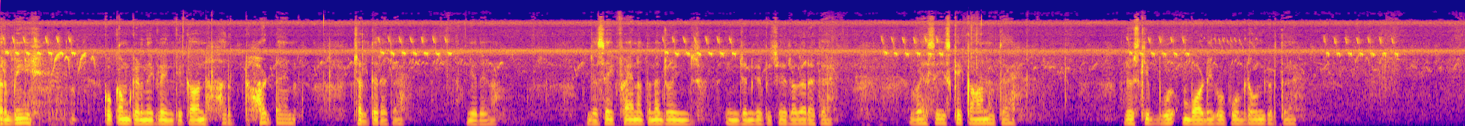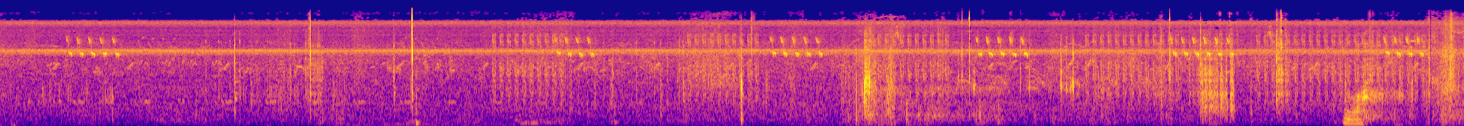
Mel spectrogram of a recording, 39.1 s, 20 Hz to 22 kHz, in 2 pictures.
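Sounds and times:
high insect drone: 0.0 - 39.0
rapid high chirping: 26.1 - 27.6
sharp clicks: 26.1 - 30.2, 31.2 - 38.7.

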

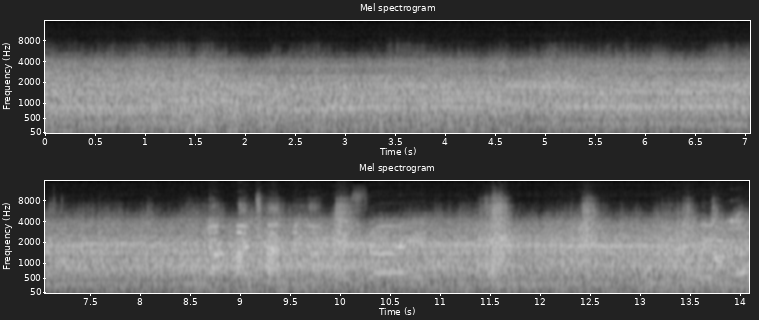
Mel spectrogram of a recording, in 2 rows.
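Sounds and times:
van engine and tyre drone: 0.0 - 14.0.

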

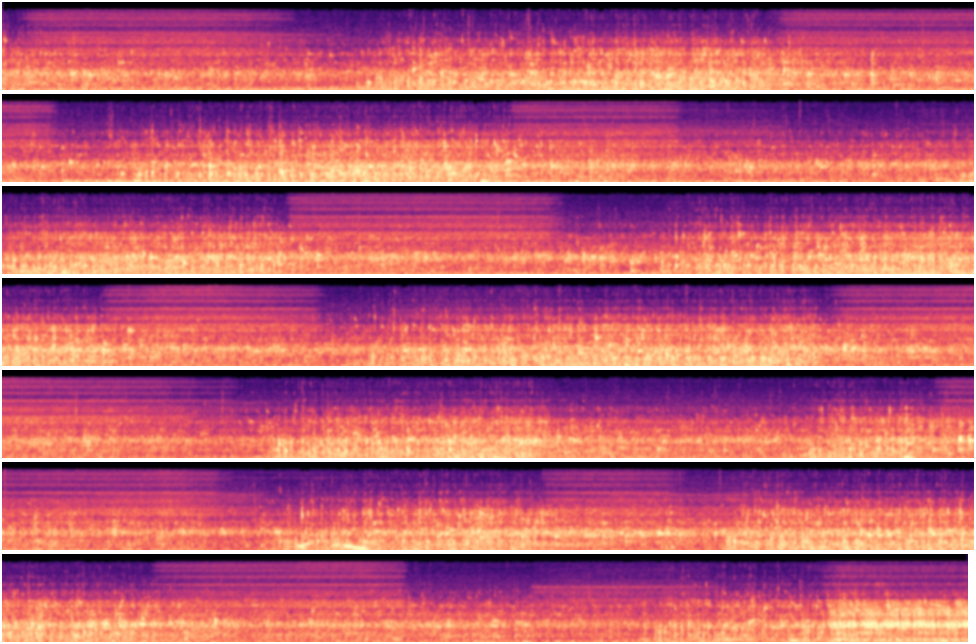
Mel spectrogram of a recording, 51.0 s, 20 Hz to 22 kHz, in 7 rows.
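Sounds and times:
regulator hissing inhale: 0.1 - 2.4, 5.8 - 7.9, 11.1 - 13.3, 16.7 - 19.0, 22.6 - 24.4, 28.1 - 31.0, 36.2 - 38.5, 40.5 - 42.0, 44.8 - 47.0, 47.6 - 49.1, 49.9 - 50.9
exhaled bubbles rushing: 2.6 - 6.0, 8.2 - 11.2, 13.9 - 16.7, 24.6 - 28.1, 31.1 - 36.3, 38.5 - 40.6, 41.9 - 44.9, 48.6 - 50.9.

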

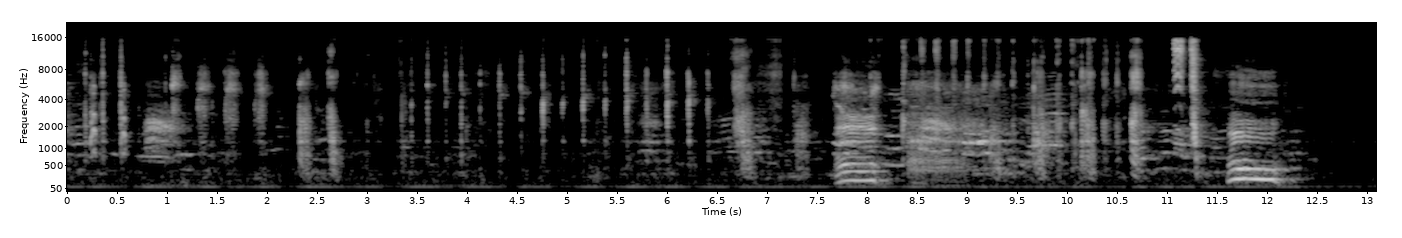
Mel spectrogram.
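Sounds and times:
bird clicks and ticks: 0.0 - 7.4.

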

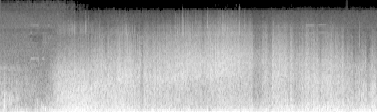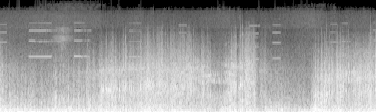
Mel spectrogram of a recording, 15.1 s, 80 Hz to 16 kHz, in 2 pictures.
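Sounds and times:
wind buffeting microphone: 0.0 - 15.0.

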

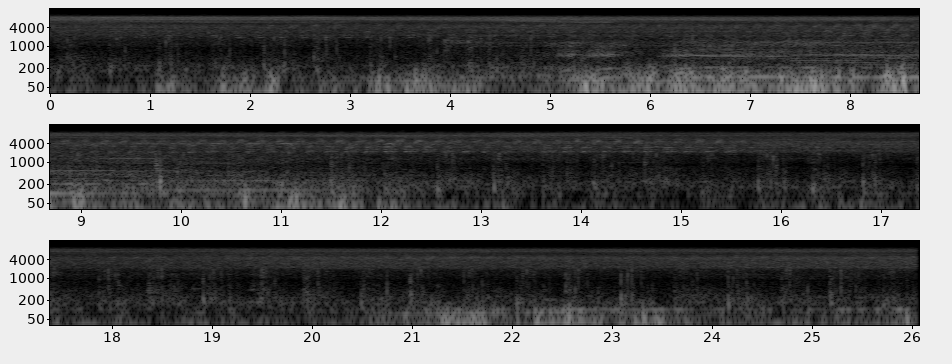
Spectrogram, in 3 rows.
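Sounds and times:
pulsing insect chorus: 0.0 - 26.0
low rumble: 3.0 - 12.4.

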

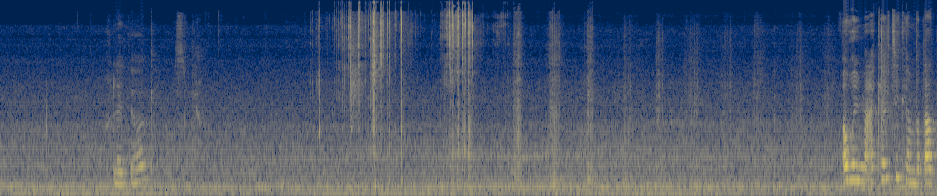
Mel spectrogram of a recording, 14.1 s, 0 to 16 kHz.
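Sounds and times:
crunching potato chips: 4.7 - 12.1.

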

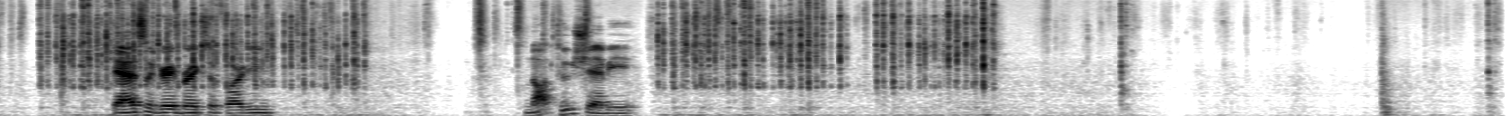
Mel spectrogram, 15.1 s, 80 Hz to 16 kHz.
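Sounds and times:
keyboard typing: 0.0 - 3.8, 6.6 - 10.1.

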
